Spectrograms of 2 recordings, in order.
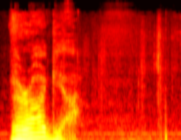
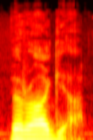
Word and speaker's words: Vairagya: And this is called, and I want to pronounce it correctly, Vairagya. Vairagya.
